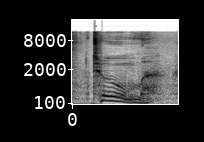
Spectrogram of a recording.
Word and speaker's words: tomb: tomb okay it's not tomb the b is silent and the o has the u sound tomb tomb the statue of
